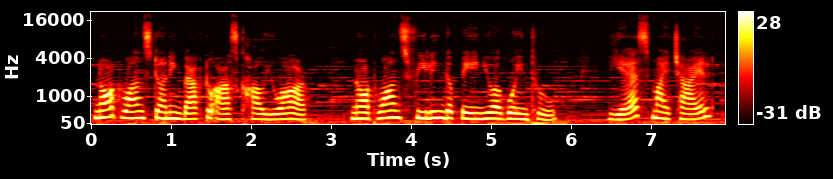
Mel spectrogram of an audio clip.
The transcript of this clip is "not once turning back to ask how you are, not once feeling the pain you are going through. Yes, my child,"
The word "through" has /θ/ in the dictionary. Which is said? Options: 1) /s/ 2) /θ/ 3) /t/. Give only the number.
3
